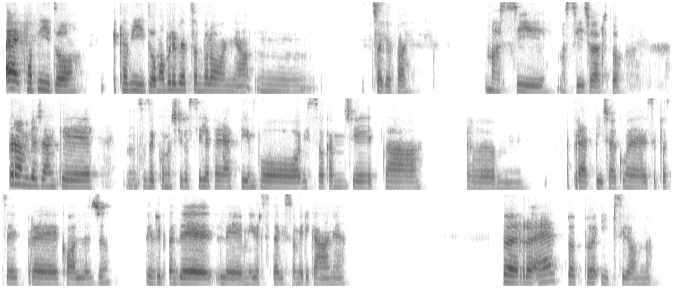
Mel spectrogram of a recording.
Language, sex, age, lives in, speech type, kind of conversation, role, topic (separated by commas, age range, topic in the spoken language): Italian, female, 20-24, Italy, conversation, unstructured, none, Come descriveresti il tuo stile personale?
